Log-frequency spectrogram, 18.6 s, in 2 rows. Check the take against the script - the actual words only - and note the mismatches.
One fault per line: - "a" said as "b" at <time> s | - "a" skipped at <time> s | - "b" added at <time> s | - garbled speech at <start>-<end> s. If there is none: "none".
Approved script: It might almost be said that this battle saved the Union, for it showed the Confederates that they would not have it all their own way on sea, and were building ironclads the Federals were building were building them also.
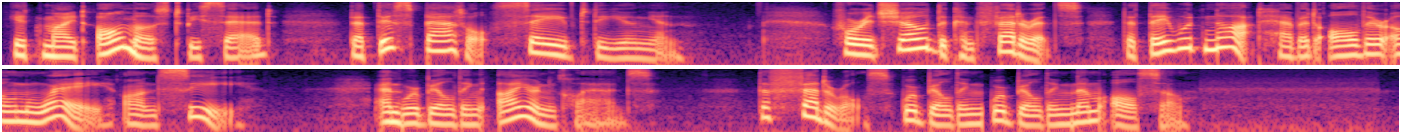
none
